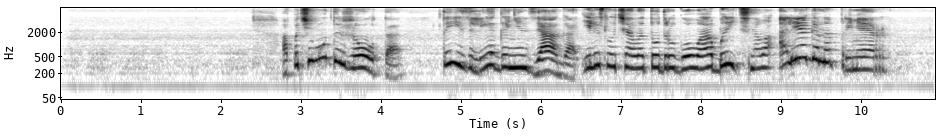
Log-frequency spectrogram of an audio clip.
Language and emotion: Russian, positive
